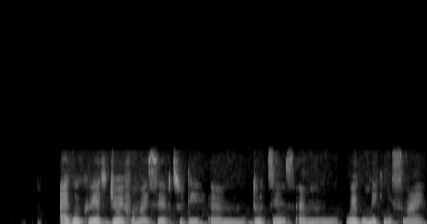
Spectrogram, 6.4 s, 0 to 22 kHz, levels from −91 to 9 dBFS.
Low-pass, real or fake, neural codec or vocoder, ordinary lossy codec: 7.2 kHz; real; none; MP3, 48 kbps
